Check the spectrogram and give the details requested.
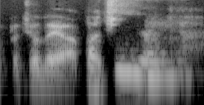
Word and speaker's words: प्रचोदयात: बोलते हैं उसमें तो वो हलंत खाली आधा बताने वाला है तो इन टर्म्स ऑफ प्रोनाउंसिंग हम ता पूरा नहीं बोलेंगे प्रचोदयात अच्छा प्रचोदयात नहीं बोलेंगे प्रचोदयात धन्यवाद प्रभु जी हां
